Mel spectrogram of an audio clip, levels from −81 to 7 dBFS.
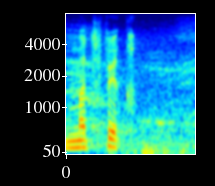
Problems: constant background noise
